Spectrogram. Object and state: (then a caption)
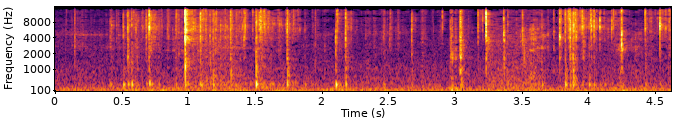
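Bar soap being shaved. A snap-off utility blade shaves and scrapes flakes off a solid magenta soap bar with a blue inside, held in one hand. Quiet, crisp, bright scraping and crackling comes in a dense run of short, dry strokes and ticks, with a few sharper snaps and almost no low end or ring.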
